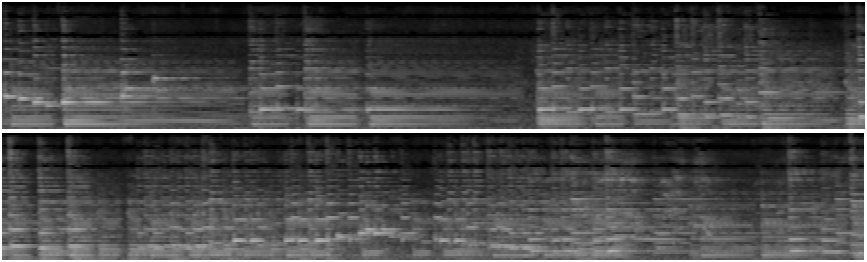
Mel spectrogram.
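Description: Upright piano played solo: slow held chords at first, then from about five seconds in a louder, busier passage of quick notes over a deeper bass line.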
